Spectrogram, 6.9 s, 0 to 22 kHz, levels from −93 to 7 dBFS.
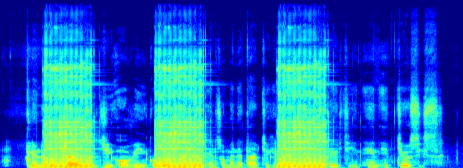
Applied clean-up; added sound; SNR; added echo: none; Tools; -4 dB; none.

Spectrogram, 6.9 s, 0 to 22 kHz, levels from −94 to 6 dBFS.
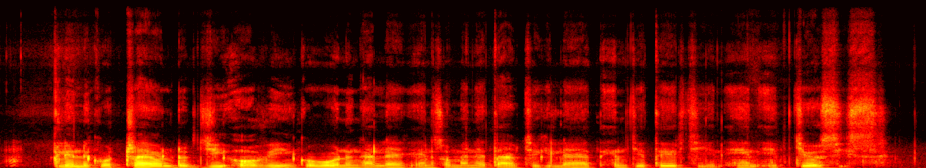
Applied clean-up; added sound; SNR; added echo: none; none; none; none.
